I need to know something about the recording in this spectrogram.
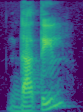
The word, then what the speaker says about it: dátil: y mucho menos v&v otro consejo muy importante es no pronunciar la d del español como una d del inglés por ejemplo a gates o ar hay día en español tenemos la palabra dátil por ejemplo que es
